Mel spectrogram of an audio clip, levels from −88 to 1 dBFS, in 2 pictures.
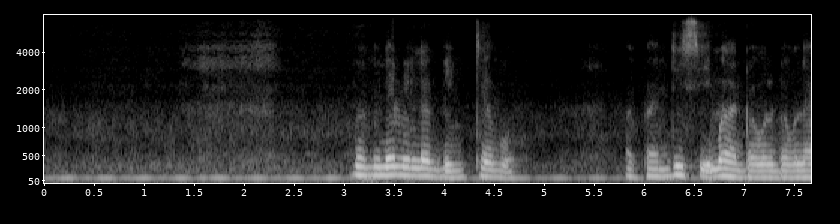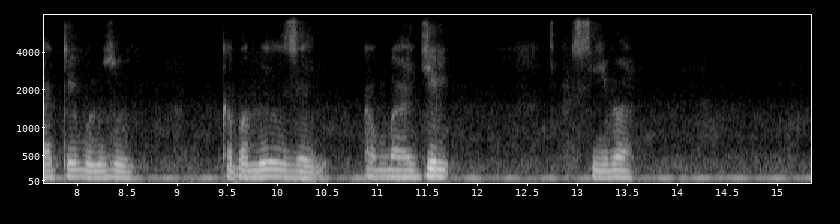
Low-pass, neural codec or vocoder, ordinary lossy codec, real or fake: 7.2 kHz; codec, 24 kHz, 6 kbps, HILCodec; Opus, 24 kbps; fake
